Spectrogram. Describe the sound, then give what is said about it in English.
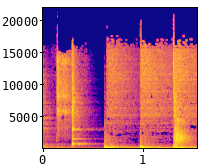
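Three sharp hand claps land in an even rhythm, each a loud, crisp smack that fades quickly. A brief ringing, bell-like tone comes just before them. No one speaks. “Oh, I clapped.”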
